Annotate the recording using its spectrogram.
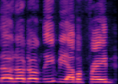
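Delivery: half-hearted frightened wife begging him to stay; freaking out. Retold or imitated. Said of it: "Jennifer freaks out".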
